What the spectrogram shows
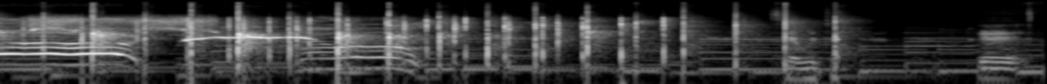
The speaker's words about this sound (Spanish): Así que recibamos con un aplauso a El Desahogo Político. ¡Bravo!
